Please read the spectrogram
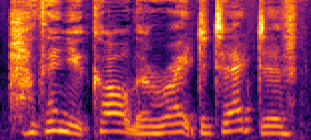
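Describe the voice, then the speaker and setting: A woman's voice: lowish voice, a little fast. An actress playing a confident, inquisitive young woman detective in a video game, polite, direct and probing. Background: faint music.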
